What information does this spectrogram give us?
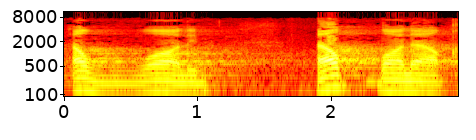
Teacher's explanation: A tetap dibaca tipis. Baru setelah masuk ke dha, nah, ditebalkan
